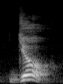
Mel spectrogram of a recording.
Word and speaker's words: yo: Also, the word Joe as in I personal pronoun Joe. You notice when I start a word with it or jama, there is a slight element of G there.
